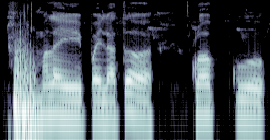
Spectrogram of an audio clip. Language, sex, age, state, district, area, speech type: Nepali, male, 18-30, West Bengal, Kalimpong, rural, spontaneous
